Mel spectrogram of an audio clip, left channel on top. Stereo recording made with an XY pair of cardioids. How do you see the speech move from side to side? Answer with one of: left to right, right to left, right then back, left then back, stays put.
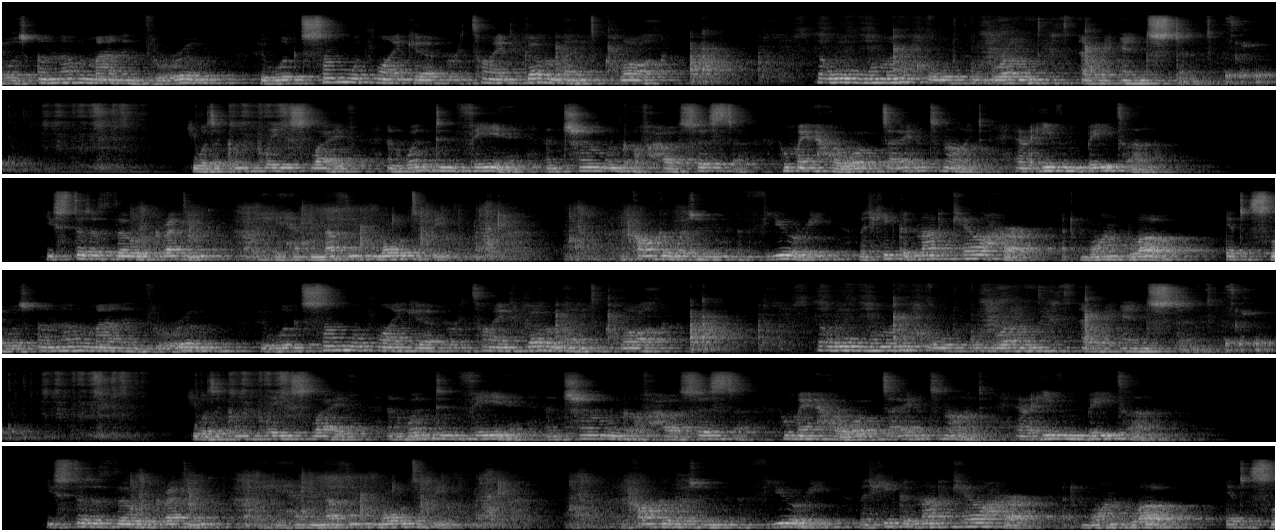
stays put.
